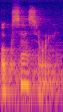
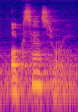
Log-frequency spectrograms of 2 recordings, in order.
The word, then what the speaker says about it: accessory: uh you are mispronouncing this word the correct pronunciation for this word is accessory accessory accessory you need to have all of your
